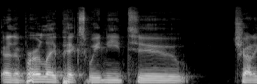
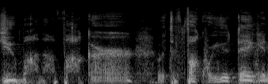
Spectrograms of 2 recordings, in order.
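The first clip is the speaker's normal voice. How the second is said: mock stone-cold, dead-serious whisper; 7 semitones higher, 14 dB quieter than usual. Retelling how a friend scolded the others: imitating Jacob dead serious. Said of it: "dead serious".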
